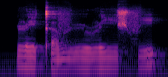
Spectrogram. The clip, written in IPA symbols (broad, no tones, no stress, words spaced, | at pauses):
ɭekʼɐvʉː ɭiːʃfi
